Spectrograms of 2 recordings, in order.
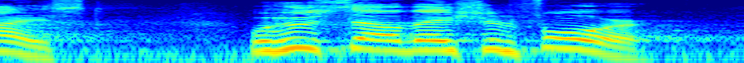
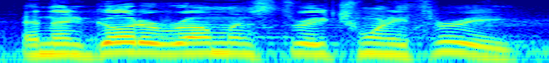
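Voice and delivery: ordinary delivery

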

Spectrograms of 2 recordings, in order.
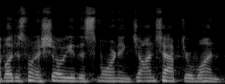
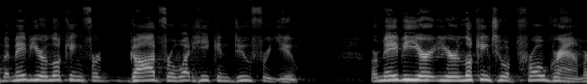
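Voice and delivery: normal talking voice

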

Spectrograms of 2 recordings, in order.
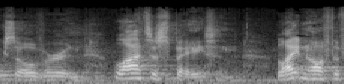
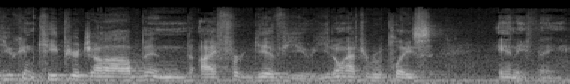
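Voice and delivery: softer, lower, gently forgiving; gentle forgiveness; 5 semitones lower, 8 dB quieter than usual. Retold or imitated. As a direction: let him off tenderly, almost hushed. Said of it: "showed mercy and took pity".

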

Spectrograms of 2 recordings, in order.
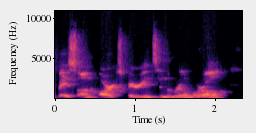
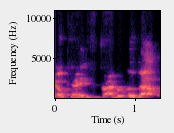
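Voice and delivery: lieutenant's order; 8 semitones higher than usual. Retold or imitated. Lieutenant on the radio orders his driver forward, a firm command. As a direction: command the driver to roll out, higher.

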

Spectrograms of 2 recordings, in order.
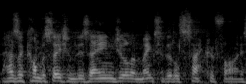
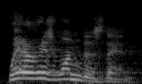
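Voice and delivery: higher, louder, demanding cry; Gideon's exasperated question; 6 semitones higher, 5 dB louder than usual. Acted. Gideon looks back and asks.

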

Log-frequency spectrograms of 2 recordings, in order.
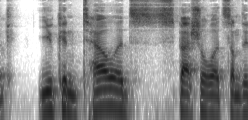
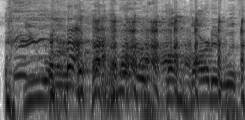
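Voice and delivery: louder, higher, slow laughing stress; laughing emphasis; 8 semitones higher, 9 dB louder, much slower than usual. Real, not acted. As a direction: laugh while leaning into it.

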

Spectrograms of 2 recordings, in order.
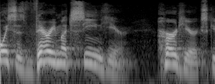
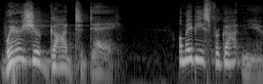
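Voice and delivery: acted hushed needling; insinuating inner voice; 7 dB quieter than usual. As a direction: quietly plant doubt in the listener's mind. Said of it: "we hear the voices saying".

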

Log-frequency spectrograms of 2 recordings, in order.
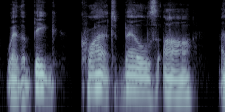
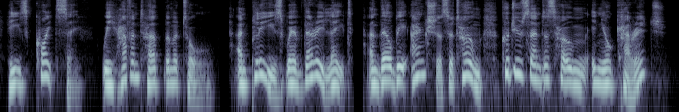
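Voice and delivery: put-on lightly higher boy's voice, polite; 7 semitones higher than usual. A narrator's reading. Robert calms the vicar's wife, a lightly voiced boy. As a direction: reassure her, then ask nicely.

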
